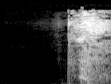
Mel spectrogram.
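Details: Female with runny nose after an hour outside in snowy cold weather, plus dust exposure; a single sharp, hissing sneeze after silence, cut off at the end, during a non-stop sneezing attack.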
